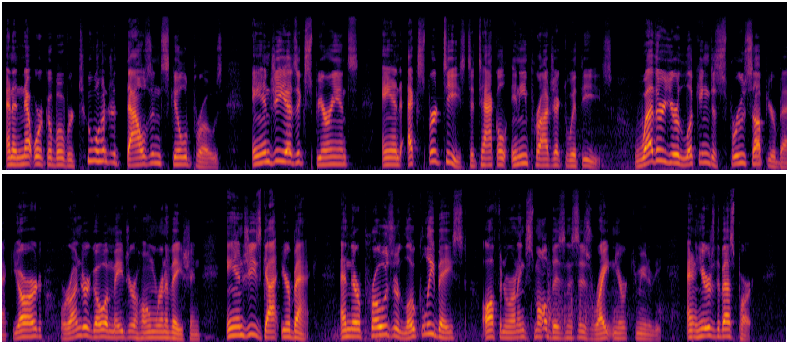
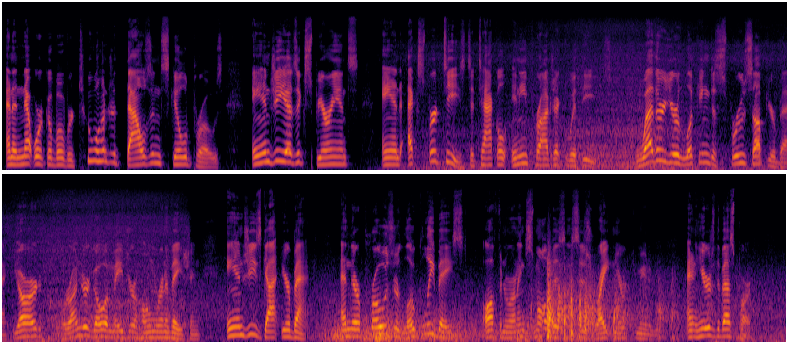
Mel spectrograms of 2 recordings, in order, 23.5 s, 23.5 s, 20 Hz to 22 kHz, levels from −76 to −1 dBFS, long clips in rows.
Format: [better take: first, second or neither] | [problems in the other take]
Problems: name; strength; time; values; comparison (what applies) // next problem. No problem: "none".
first | rain or running water; loud; from 6 s on; 7 dB below the speech; faint in the first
